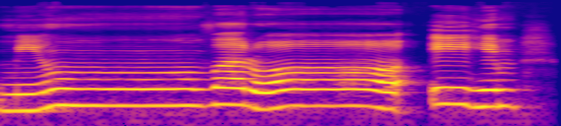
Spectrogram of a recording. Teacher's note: मीम वौ ज़ेर मु, वाव ज़बर वा, मु वा, रा अलिफ़ ज़बर ऊपर मत, रा मु वा रा, हमज़ा ज़ेर आई, हा, मीम ज़ेर हिम, मु वा रा इहिम। चूंकि हम्ज़ा उसी शब्द में मद के बाद आता है, इसलिए यह मद मुत्तसिल है, और इसे चार अलिफ़ से बढ़ाया जाना चाहिए।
